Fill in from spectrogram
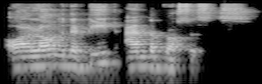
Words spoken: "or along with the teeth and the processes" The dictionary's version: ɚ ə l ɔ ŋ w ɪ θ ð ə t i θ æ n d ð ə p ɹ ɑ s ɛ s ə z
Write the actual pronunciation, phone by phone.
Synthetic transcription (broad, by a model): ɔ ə l ɔ ŋ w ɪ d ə t i t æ n d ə p ɹ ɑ s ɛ s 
